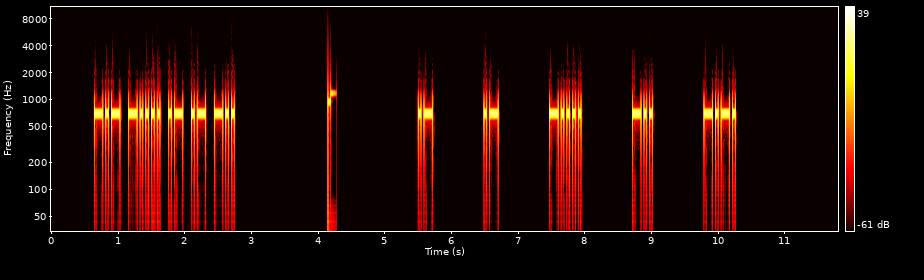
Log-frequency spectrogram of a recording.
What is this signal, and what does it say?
Morse code, heard as a keyed tone, about 28 wpm, spaced as for 14 wpm, 700 Hz. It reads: K6AAD AA6DC
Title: USA Call Signs - 6x Character Spacing - 28wpm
